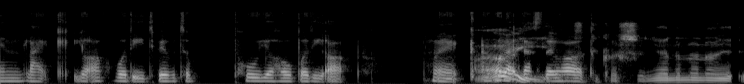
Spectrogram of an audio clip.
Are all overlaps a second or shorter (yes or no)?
no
